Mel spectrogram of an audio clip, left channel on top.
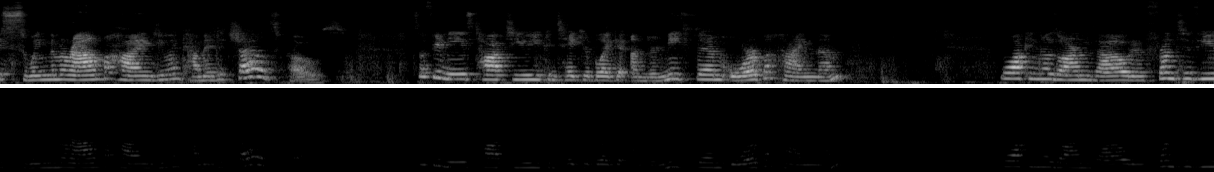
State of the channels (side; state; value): right; quieter; 37.0 dB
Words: swing them around behind you and come into child's pose. So if your knees talk to you, you can take your blanket underneath them or behind them. Walking those arms out in front of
